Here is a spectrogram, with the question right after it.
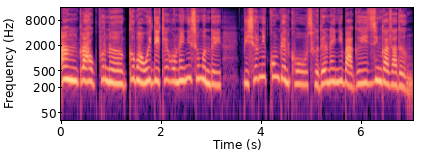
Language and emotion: Bodo, fearful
